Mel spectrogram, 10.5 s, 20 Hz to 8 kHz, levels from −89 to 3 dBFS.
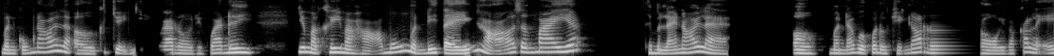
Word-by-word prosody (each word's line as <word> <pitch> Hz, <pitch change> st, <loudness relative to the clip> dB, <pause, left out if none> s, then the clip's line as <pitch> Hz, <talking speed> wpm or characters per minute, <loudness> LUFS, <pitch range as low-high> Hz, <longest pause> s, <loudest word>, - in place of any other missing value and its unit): mình 180 Hz, -3 st, -1 dB
cũng 175 Hz, +6 st, -3 dB
nói 250 Hz, +5 st, +1 dB
là 255 Hz, -6 st, +1 dB
"Ừ 160 Hz, -2 st, -3 dB
cái -, -, -15 dB
chuyện 195 Hz, -4 st, -1 dB
gì 370 Hz, -, -12 dB
qua 185 Hz, 0 st, -1 dB
rồi 170 Hz, -3 st, -3 dB
thì 160 Hz, -, -9 dB
qua 185 Hz, +5 st, -2 dB
đi." 215 Hz, +2 st, +4 dB, 0.4 s
Nhưng 245 Hz, 0 st, +3 dB
mà 195 Hz, -4 st, +3 dB
khi 225 Hz, -1 st, +3 dB
mà 190 Hz, -, +3 dB
họ 160 Hz, -1 st, -6 dB
muốn 235 Hz, +8 st, +1 dB
mình 190 Hz, -10 st, +2 dB
đi 205 Hz, +2 st, +4 dB
tiễn 180 Hz, -, +4 dB
họ -, -, +1 dB
ở 210 Hz, +4 st, 0 dB
sân 235 Hz, -2 st, 0 dB
bay 245 Hz, +2 st, +4 dB
á, 305 Hz, -, +4 dB, 0.7 s
thì 190 Hz, -, 0 dB
mình 180 Hz, -, 0 dB
lại 170 Hz, +2 st, 0 dB
nói 215 Hz, +5 st, +2 dB
là 185 Hz, -10 st, +1 dB, 0.6 s
"Ờ, 180 Hz, -2 st, +1 dB
mình 180 Hz, -1 st, -2 dB
đã 190 Hz, +3 st, -1 dB
vượt 195 Hz, -3 st, +2 dB
qua 200 Hz, -, +1 dB
được 180 Hz, -, 0 dB
chuyện 170 Hz, -1 st, -8 dB
đó 220 Hz, +4 st, 0 dB
r 220 Hz, -, -7 dB, 0.5 s
rồi", 165 Hz, -2 st, -2 dB
và 170 Hz, -, -7 dB
có 240 Hz, -, -3 dB
lẽ 195 Hz, -4 st, -2 dB
190 Hz, 255 wpm, -21 LUFS, 175-230 Hz, 0.7 s, đi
